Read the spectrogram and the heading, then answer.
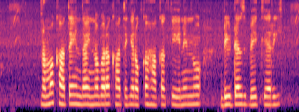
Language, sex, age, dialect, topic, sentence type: Kannada, female, 31-35, Central, banking, question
